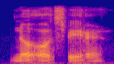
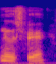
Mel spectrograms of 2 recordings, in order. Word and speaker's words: noosphere: new new oath well no sphere or new sphere i prefer new sphere because noodle and it's a funner word but there's people pronounce it the other way but for here it's new sphere and the digital plane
